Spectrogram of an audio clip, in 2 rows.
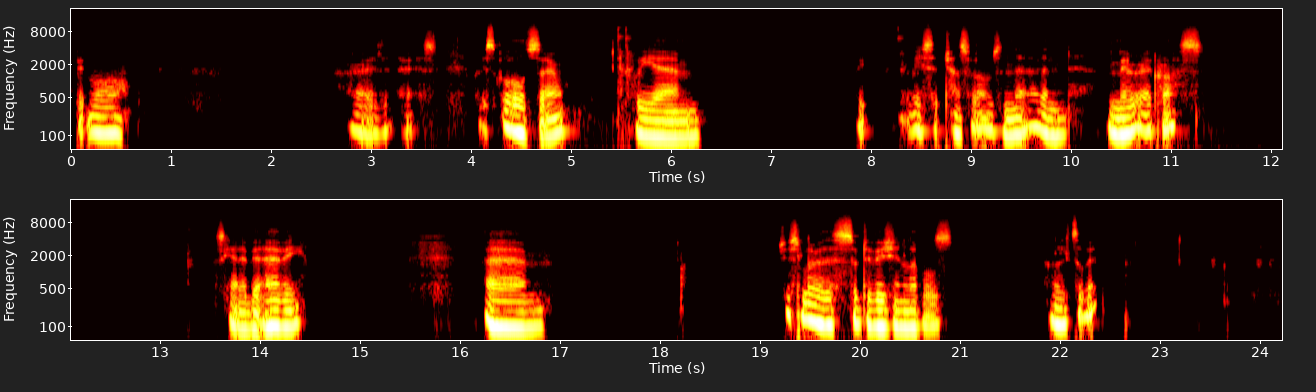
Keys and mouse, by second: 0.6 shift+x, 0.8 alt+right click, 1.0-2.6 alt+drag, 3.5 alt+middle click, 3.7 alt+right click, 3.9 alt+click, 4.4 4, 5.4 shift+Tab, 8.1 shift+Tab, 9.5 alt+x, 12.0 click, 13.2-14.3 alt+right drag, 14.4 alt+middle drag, 14.7 alt+right drag, 14.9 alt+right click, 23.4 alt+middle drag.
